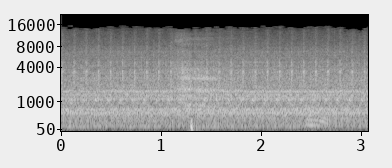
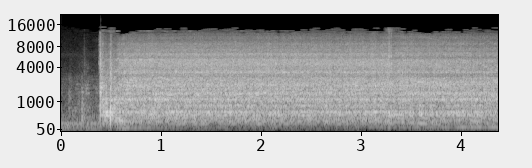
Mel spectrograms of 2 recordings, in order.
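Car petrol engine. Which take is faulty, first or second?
second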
